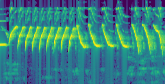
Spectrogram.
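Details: Canary singing long and steadily, offered as a lure for young birds learning their song and for canaries that have gone quiet; a run of quick rising-falling chirps slows into broader swooping downward notes, about three per second.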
